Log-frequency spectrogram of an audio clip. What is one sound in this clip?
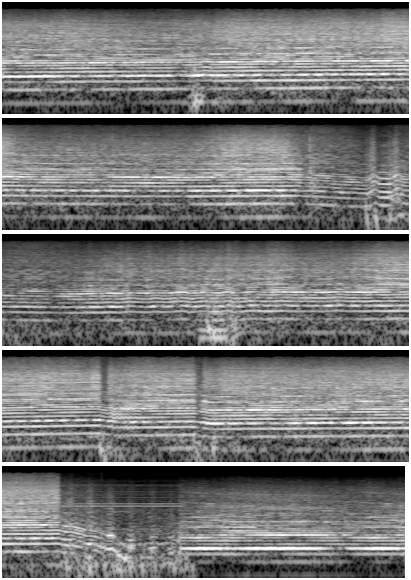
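A racing car engine screams at high revs, dropping in pitch with each gear change and braking before climbing again.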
